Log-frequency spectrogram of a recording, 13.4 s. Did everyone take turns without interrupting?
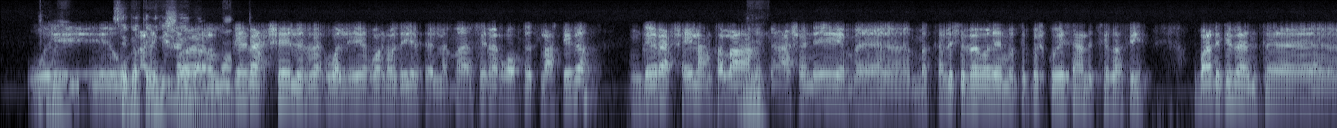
No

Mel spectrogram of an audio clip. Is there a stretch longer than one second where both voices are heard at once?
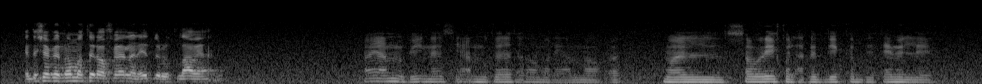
No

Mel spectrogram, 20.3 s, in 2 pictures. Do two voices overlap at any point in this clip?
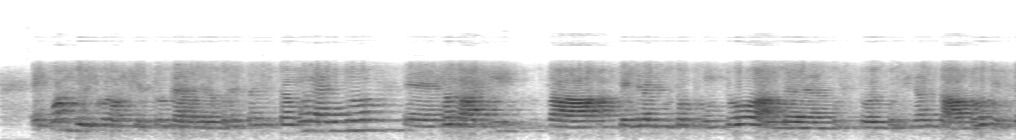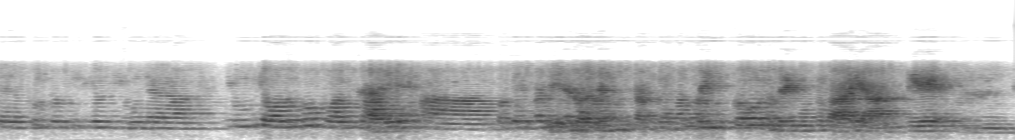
Yes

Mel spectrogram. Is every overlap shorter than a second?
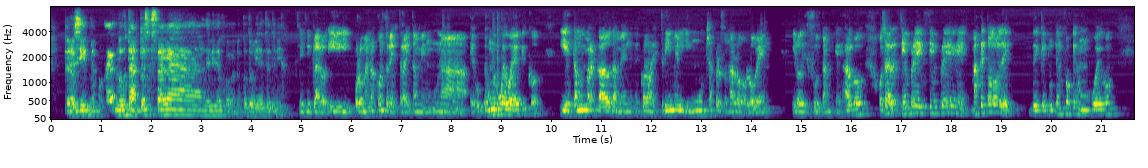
Yes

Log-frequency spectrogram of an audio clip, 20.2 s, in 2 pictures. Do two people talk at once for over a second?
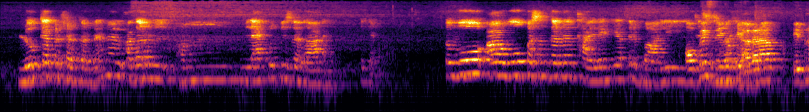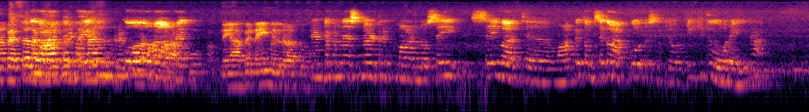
Yes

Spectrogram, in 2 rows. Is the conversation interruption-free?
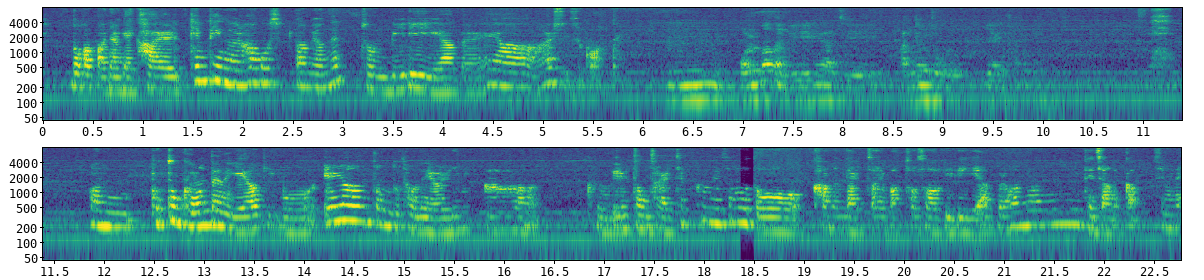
Yes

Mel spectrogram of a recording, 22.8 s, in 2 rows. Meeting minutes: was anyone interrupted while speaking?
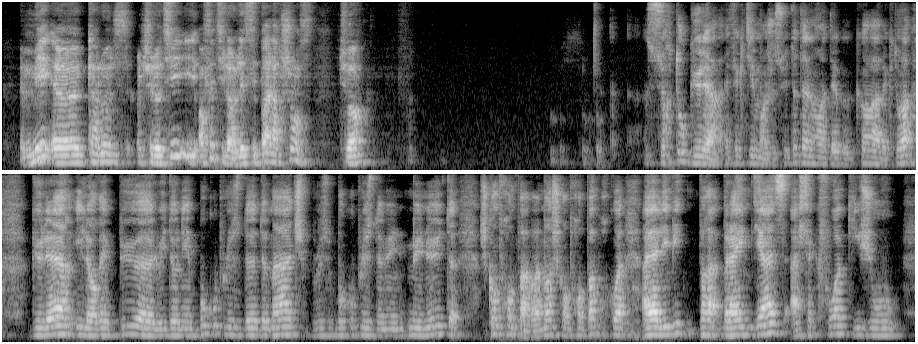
No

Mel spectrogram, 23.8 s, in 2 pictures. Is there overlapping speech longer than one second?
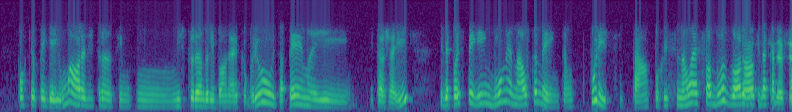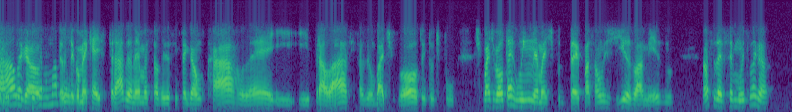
Yes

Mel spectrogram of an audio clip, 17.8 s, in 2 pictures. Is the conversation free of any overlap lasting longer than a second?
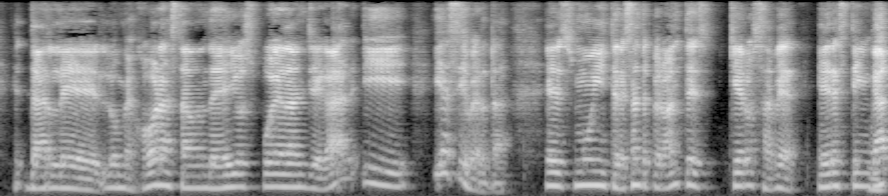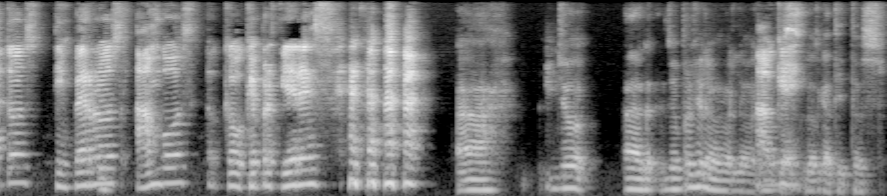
Yes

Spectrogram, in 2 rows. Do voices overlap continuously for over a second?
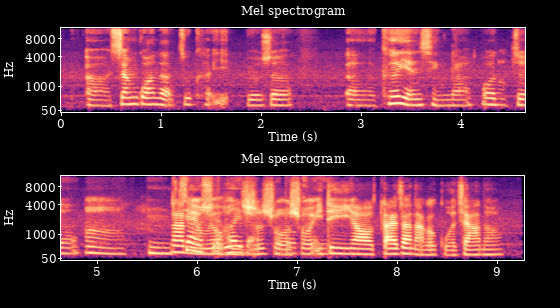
Yes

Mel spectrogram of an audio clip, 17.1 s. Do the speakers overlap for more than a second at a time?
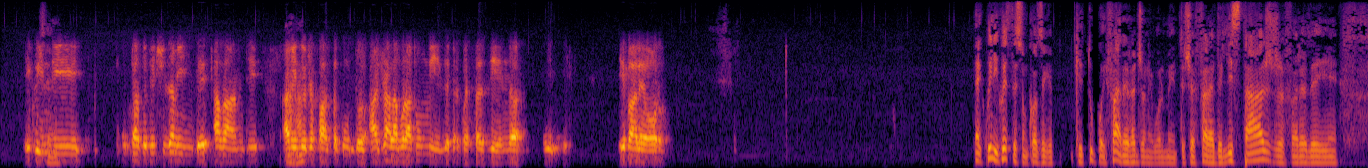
No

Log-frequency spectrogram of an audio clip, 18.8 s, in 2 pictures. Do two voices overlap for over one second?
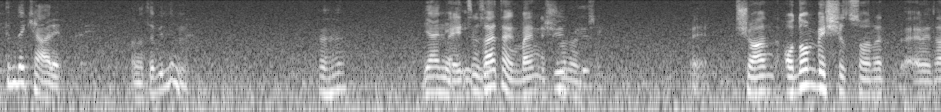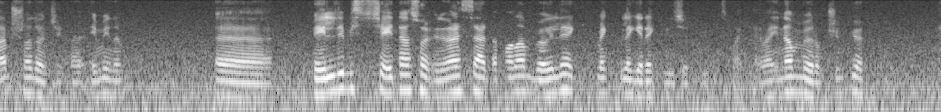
No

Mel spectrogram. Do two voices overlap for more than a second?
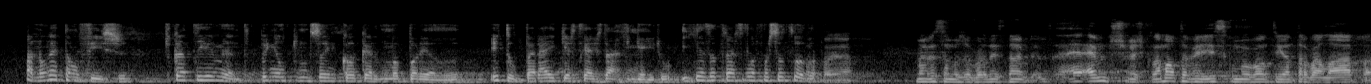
No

